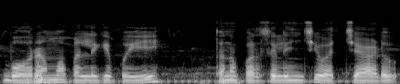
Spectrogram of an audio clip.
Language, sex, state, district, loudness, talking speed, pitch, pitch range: Telugu, male, Andhra Pradesh, Sri Satya Sai, -17 LUFS, 75 wpm, 95 Hz, 95-105 Hz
